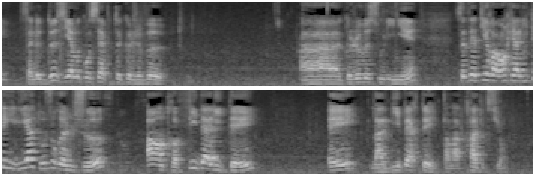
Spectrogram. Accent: China; French is a second language; pour moi, en tant que Chinois, linguiste qui a appris un peu le français, qui connaît un peu le français

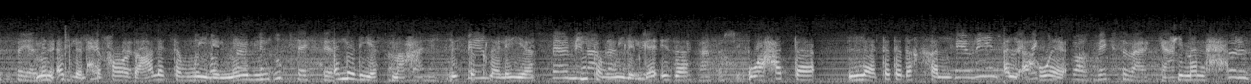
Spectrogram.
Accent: Egypt; وتدار كالأوقاف عندنا في مصر

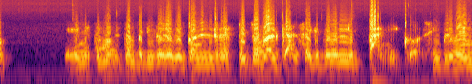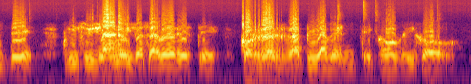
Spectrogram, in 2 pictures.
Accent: Villa Gesell, Buenos Aires Province, Argentina; había pasado por mi pueblo, la pena era que yo había nacido 5 minutos antes, 5 minutos más tarde, o bueno, en fin, tenía 7 años cuando todo eso pasaba.

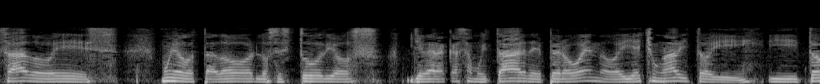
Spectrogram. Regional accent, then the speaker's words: Quito, Pichincha, Ecuador; Sí, nací en Quito, mi mamá vivió un tiempo en Guayas, pero todos somos quiteños.

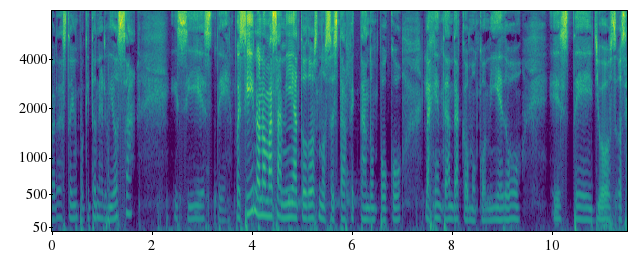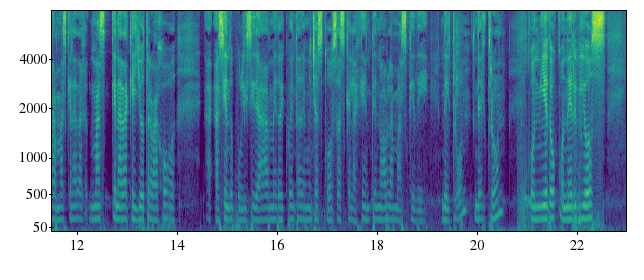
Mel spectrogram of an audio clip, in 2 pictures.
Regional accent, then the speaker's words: Arcelia, Guerrero, Mexico; De Guerrero, de Arcelia.

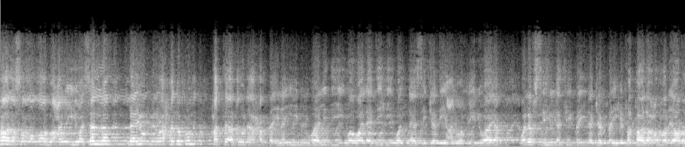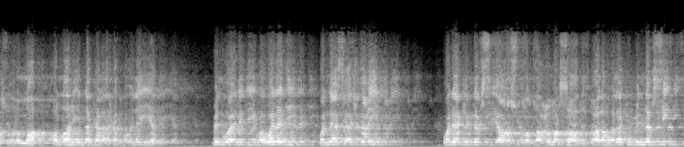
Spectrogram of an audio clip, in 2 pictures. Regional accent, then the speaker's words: Egypt; أيها الأحباب، بلدنا مصر تمر بمرحلة

